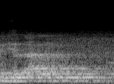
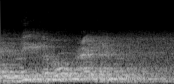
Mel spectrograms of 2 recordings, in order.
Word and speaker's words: Bir Ali: Zul Hulaifah itu kalau bahasanya orang Indonesia nyebutnya Bir Ali. Bir Ali bukan bir Pak ya. yang dibilang bir kelok, bir anggur bukan bir Ali itu sebutan orang Indonesia karena memudahkan pengucapan aslinya birru Ali. Bi'ru Ali sumurnya Ali. Kemudian di di apa disimpelin penyebutannya di Bir Ali.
